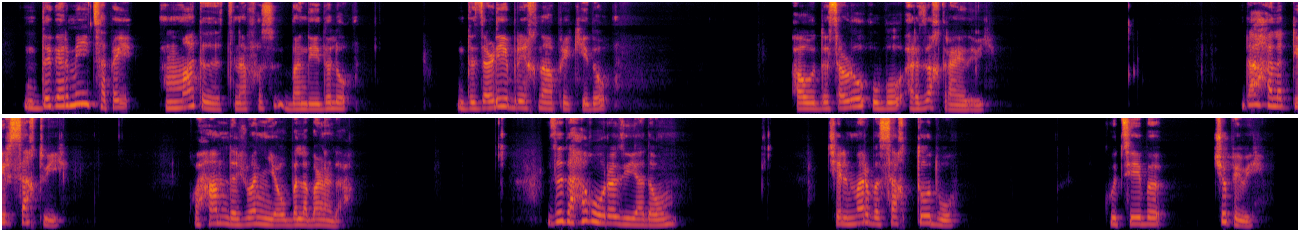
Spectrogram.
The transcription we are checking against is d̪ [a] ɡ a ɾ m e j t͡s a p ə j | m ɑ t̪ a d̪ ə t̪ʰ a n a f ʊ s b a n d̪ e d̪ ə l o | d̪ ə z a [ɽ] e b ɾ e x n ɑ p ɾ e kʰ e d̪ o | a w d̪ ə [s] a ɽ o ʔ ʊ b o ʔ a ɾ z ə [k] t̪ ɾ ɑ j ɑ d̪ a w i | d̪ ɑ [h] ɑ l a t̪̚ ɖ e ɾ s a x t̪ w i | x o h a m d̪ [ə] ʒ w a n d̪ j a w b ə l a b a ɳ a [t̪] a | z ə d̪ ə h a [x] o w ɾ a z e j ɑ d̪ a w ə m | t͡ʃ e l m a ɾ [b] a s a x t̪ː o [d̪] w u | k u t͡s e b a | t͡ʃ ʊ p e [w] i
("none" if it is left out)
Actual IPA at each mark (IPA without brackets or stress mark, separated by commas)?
ə, ɽ, s, x, h, ə, d̪, ɣ, b, d̪, w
